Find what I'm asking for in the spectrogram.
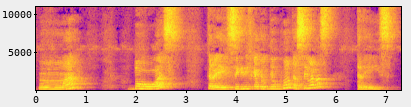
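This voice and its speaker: A woman teacher talks to young children in a slow, patient way, her fairly high voice rising and falling in a lively sing-song. She asks questions and answers them herself, stretching syllables apart one by one. The room around her rings with a strong, hollow echo. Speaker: primary school teacher. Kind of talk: recorded lesson for young children. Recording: very echoey room.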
